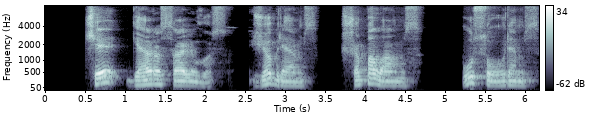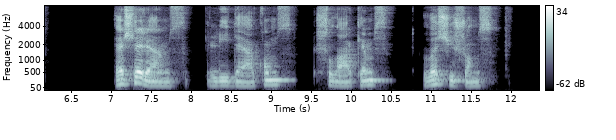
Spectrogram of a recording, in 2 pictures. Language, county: Lithuanian, Šiauliai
